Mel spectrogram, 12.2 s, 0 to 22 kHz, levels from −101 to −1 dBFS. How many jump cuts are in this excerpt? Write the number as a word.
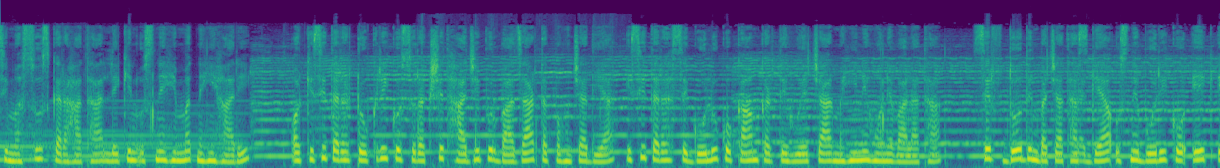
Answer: one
